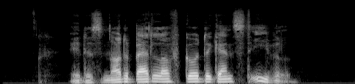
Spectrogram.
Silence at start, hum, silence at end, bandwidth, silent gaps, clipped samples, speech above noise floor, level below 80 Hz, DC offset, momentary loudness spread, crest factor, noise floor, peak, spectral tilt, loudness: 0.7 s; none; 0.6 s; 13 kHz; none; under 0.1%; 48 dB; -44 dBFS; under 0.1%; 13 LU; 16 dB; -62 dBFS; 0 dBFS; -6.5 dB/octave; -15 LUFS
